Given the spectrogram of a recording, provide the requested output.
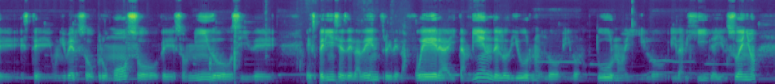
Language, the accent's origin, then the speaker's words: Spanish; Bolivia; soy boliviano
